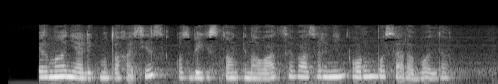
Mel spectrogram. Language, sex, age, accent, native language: Uzbek, female, 25-34, Sirdaryo, Uzbek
